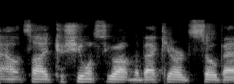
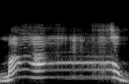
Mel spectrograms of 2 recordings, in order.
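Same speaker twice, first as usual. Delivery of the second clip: mock screaming cat voice, higher. Imitating the boy cat on the perch looking down: imitating a cat screaming.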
